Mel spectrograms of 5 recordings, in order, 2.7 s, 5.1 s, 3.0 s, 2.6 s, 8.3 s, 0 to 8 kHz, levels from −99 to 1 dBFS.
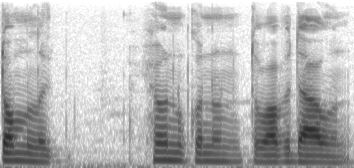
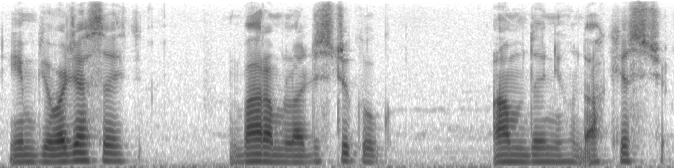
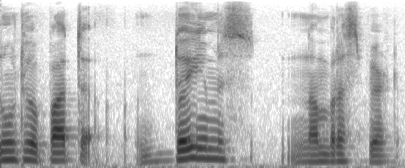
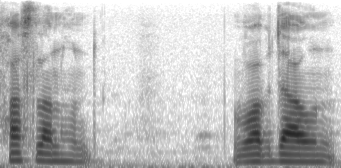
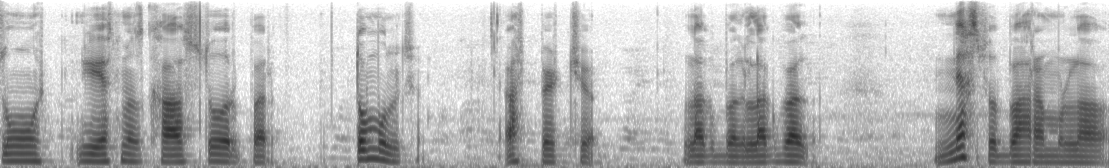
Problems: background sounds at intervals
